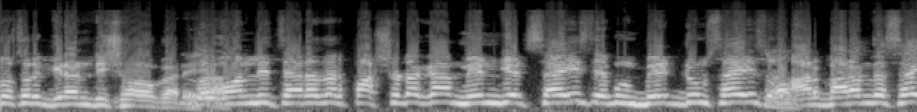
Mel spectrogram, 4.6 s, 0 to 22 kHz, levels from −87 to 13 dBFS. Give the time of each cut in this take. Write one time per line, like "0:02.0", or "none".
0:01.0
